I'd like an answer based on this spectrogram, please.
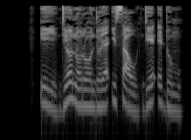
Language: Shona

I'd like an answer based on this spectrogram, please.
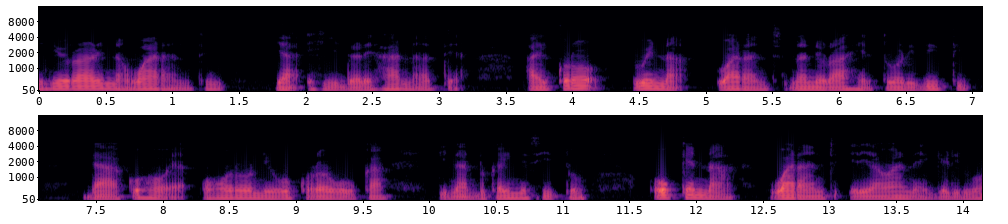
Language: Kikuyu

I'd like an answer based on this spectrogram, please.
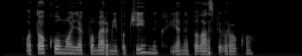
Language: Ukrainian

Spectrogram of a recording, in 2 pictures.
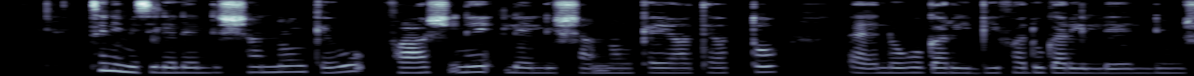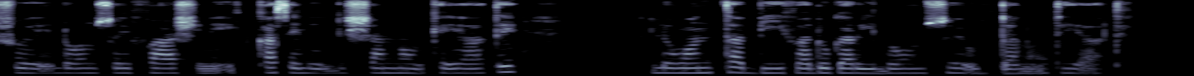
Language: Sidamo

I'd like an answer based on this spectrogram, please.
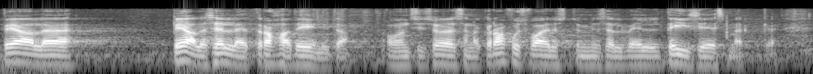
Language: Estonian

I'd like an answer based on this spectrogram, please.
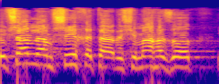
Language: Hebrew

